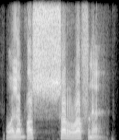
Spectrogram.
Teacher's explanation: Yang pertama pada ayat 54, walaqad sa, dal ketemu sad, ini boleh idgham sehingga dalnya hilang menjadi sad.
